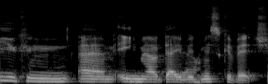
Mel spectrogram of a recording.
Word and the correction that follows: Miscavige: I believe it's pronounced Miscavige, and I'm not about to get into a lawsuit.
